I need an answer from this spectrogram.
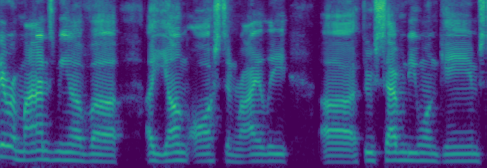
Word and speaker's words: Jung: He kind of reminds me of a young Austin Riley. Through 71 games, 280 at-bats, Josh Jung, spelt J-U-N-J, but it is pronounced Young.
